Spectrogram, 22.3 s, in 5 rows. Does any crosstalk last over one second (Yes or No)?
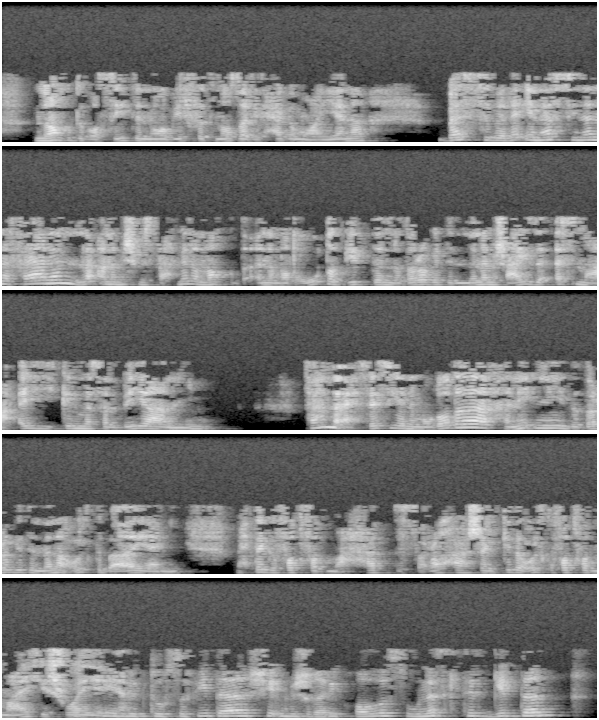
No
